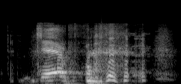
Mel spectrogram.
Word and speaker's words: GIF: do have a bunny jif always ready and yes i use the incorrect pronunciation of jeff there i know it's gif jeff is more common gif moving on to text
